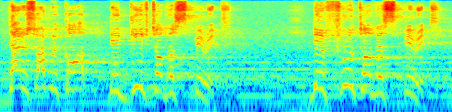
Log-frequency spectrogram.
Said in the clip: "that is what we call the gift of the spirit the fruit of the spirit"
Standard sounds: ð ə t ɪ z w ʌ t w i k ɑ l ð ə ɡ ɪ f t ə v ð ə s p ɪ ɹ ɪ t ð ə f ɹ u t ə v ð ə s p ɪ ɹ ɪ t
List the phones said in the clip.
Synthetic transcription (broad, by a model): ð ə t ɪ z w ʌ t w i k ɑ l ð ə ɡ ɪ f t ə v ð ə s p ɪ ɹ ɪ t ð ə f ɹ u t ə v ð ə s p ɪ ɹ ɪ t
